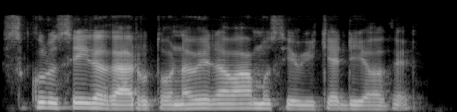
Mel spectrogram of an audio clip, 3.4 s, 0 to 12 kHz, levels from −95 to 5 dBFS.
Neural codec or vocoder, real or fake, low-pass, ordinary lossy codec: codec, 16 kHz, 4.8 kbps, FACodec; fake; 7.2 kHz; none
